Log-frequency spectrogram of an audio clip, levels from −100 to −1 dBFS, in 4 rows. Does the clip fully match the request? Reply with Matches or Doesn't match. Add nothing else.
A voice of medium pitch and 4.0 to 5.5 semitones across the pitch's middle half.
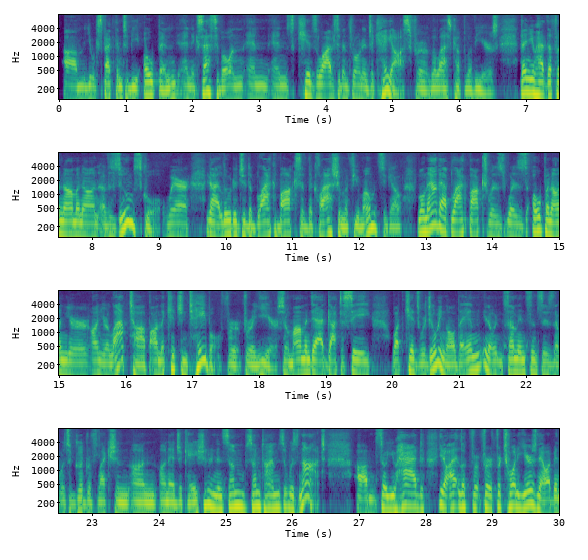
Doesn't match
